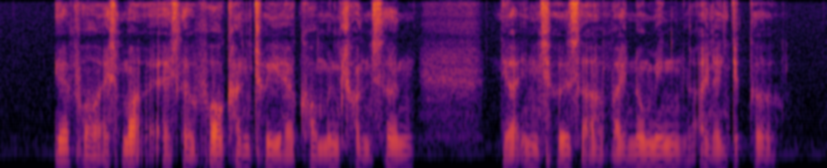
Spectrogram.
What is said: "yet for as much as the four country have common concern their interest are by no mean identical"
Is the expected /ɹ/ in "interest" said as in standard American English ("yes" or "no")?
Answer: no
